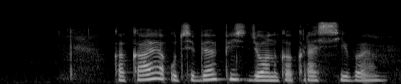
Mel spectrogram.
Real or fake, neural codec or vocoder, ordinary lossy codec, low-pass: real; none; AAC, 48 kbps; 7.2 kHz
